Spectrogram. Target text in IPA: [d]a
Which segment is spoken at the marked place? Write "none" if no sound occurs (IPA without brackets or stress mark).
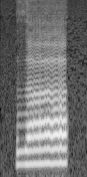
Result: ð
